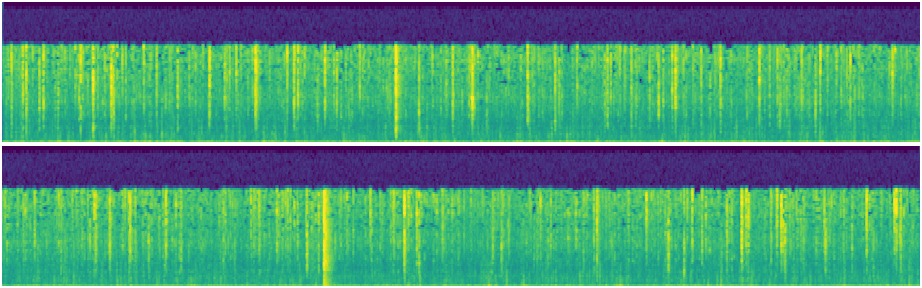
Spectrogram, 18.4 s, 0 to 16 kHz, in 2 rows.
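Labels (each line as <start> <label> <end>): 0.0 A muffled, continuous flame burns. 18.4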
